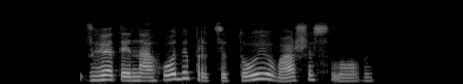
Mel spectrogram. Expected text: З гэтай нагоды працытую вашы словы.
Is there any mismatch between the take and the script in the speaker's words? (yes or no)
no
